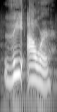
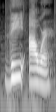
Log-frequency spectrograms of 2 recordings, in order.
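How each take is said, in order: No difference in how they are said.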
